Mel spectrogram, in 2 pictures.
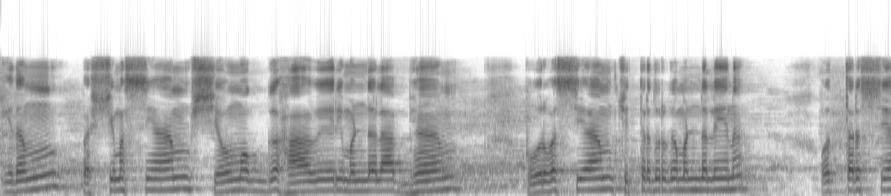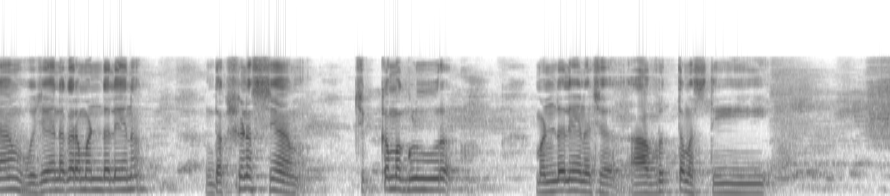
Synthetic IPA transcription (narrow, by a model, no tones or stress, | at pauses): id̪ɐm | pɐʃt͡ʃimɐsjaːmʃjɐʋɐmoɡːɐɦaːʋeːɾimɐɳɖɐlaːbʱjaːm | puːɾʋɐsjaːmt͡ʃit̪ɾɐd̪uɾɡɐmɐɳɖɐleːnɐ | ut̪ːɐɾɐsjaːmʋid͡ʒɐjɐnɐɡɐɾɐmɐɳɖɐleːnɐ | d̪ɐkʂiɳɐsjaːm | t͡ʃikːɐmɐɡɭuːɾɐ | mɐɳɖɐleːnɐt͡ʃɐaːʋɾut̪ːɐmɐst̪i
